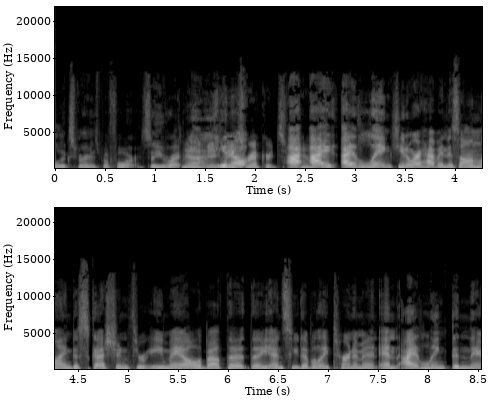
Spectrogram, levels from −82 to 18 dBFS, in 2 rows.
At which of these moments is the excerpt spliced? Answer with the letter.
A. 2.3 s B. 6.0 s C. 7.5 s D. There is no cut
C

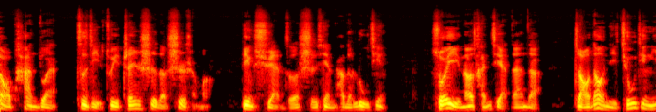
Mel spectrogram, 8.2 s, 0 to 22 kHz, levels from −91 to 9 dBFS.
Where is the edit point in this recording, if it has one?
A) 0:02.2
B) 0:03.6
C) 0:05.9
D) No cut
C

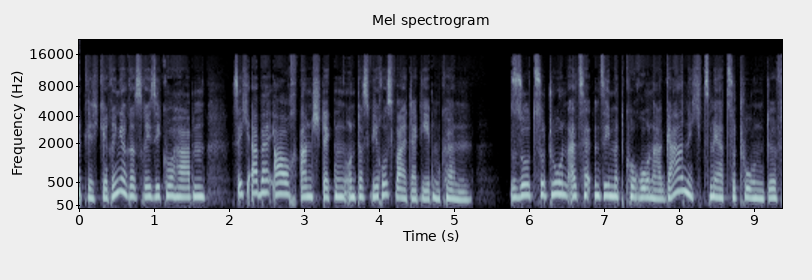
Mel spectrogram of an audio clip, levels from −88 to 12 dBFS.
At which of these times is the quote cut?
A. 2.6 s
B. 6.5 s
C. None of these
A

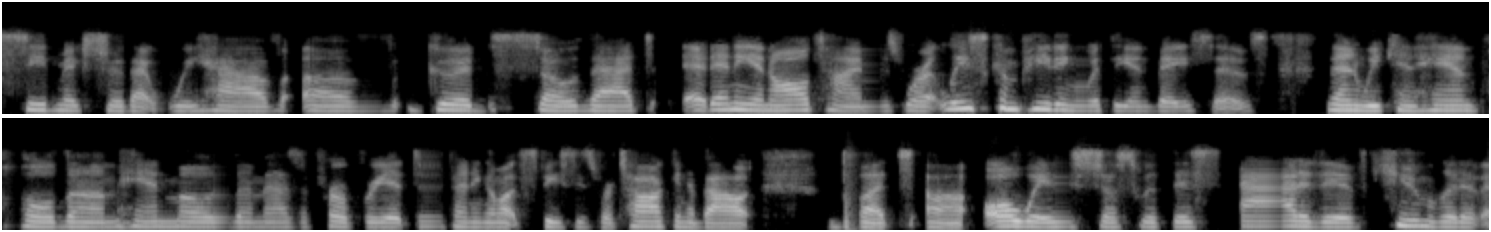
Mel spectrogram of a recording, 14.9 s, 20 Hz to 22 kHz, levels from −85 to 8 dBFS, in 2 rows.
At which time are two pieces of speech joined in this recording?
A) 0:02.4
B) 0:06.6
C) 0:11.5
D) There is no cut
A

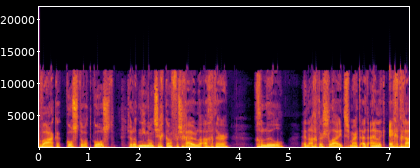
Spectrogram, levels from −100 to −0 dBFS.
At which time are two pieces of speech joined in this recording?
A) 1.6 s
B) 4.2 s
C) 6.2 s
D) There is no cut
A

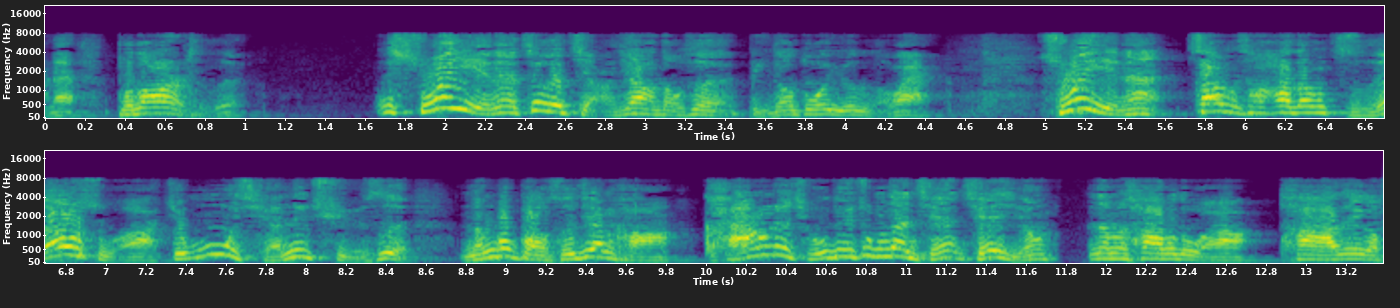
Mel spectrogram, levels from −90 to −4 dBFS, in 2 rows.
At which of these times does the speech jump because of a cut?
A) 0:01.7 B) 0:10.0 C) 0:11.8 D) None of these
C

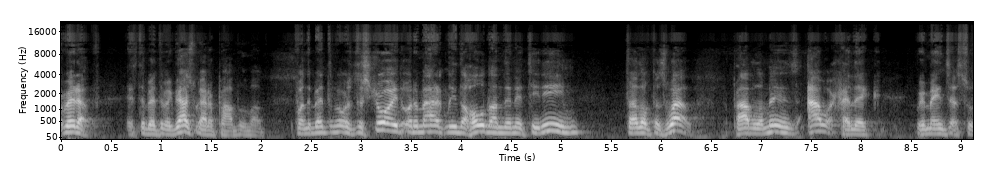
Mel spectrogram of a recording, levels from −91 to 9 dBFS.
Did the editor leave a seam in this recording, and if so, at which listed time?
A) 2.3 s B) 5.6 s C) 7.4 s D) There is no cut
A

